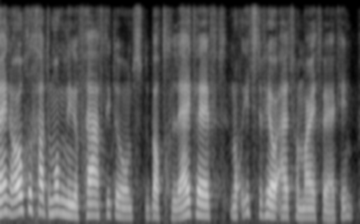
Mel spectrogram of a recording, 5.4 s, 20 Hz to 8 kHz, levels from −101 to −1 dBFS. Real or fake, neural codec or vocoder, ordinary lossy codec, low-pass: fake; codec, 24 kHz, 0.9 kbps, WavTokenizer, small release; none; 7.2 kHz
